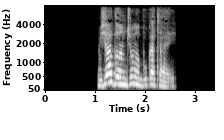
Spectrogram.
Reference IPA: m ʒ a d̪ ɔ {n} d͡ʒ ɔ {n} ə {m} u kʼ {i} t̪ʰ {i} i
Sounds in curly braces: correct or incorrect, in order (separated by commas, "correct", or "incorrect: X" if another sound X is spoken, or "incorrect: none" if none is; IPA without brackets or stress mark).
correct, incorrect: m, incorrect: b, incorrect: a, incorrect: a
